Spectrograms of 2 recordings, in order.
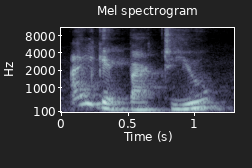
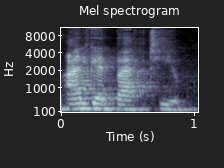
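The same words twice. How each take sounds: First: The tone sounds warm and pleasant. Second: The tone sounds cold and distant. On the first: The speaker is friendly and willing to follow up. "it can convey the message very nicely" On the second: The speaker is dismissive and unfriendly. "It can also be very cold"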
